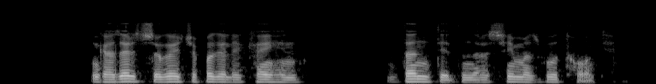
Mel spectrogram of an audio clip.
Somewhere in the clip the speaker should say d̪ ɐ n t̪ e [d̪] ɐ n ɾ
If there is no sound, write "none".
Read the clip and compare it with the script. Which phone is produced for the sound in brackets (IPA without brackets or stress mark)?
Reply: d̪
